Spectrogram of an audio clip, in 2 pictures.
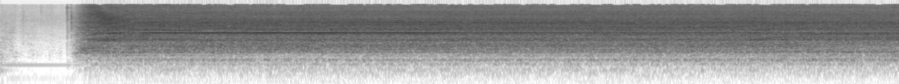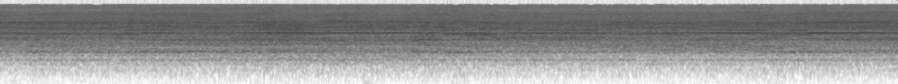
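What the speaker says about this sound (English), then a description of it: "do you need a heat gun or would a hairdryer work on high?" A hair dryer running on its high setting to heat a reclaimed cupboard door panel, a steady loud whooshing blow that starts abruptly after a brief quiet moment and continues unbroken.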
